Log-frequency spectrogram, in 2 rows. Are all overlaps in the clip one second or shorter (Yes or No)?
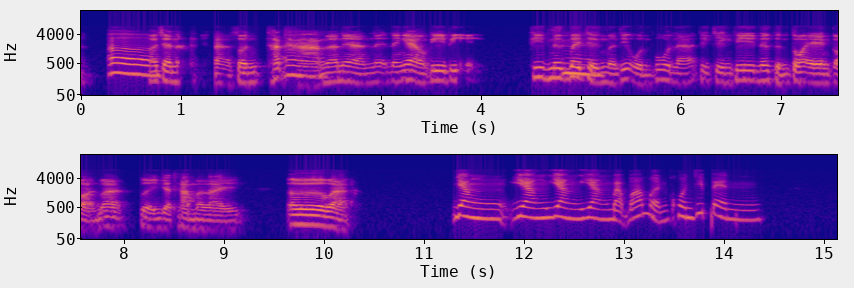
Yes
